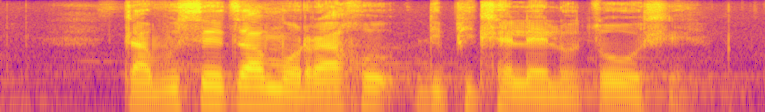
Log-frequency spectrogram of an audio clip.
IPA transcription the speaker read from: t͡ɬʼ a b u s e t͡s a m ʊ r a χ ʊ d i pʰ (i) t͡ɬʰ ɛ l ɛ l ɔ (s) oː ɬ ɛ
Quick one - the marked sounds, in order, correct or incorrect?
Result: correct, incorrect

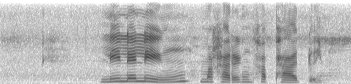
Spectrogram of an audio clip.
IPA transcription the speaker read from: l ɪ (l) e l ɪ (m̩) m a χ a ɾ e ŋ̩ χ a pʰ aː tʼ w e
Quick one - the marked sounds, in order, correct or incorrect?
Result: correct, incorrect

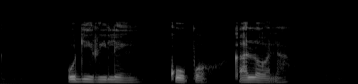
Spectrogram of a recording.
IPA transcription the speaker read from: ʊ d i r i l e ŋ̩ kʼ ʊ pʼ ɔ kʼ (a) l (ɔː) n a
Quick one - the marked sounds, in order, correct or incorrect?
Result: correct, correct

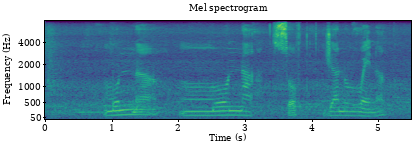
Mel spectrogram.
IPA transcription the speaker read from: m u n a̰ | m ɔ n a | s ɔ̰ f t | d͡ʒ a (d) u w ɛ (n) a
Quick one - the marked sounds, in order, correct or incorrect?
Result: incorrect, correct

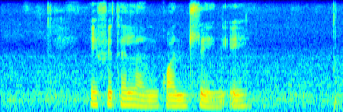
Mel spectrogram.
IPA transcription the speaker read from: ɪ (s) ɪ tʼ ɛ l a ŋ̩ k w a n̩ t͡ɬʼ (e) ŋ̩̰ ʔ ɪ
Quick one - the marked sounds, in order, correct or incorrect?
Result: incorrect, correct

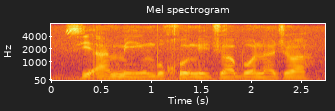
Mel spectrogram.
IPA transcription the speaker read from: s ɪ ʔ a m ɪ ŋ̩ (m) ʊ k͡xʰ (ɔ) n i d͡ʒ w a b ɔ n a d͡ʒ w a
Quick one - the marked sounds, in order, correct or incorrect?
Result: incorrect, incorrect

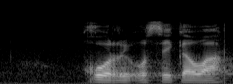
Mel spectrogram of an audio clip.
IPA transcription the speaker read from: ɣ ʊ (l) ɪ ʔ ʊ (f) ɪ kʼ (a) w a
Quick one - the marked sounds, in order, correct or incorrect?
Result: incorrect, incorrect, correct

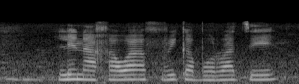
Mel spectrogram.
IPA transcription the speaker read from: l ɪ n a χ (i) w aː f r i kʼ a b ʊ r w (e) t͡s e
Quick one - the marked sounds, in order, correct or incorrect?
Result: incorrect, incorrect

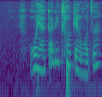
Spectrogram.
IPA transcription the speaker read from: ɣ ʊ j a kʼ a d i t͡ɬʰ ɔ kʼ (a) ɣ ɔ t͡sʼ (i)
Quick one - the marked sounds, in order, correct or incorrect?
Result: incorrect, incorrect

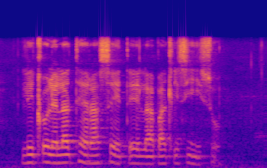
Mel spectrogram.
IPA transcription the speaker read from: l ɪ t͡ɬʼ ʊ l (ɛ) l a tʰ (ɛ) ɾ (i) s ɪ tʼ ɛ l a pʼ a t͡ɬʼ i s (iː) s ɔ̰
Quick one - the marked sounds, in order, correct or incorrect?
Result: correct, correct, incorrect, correct

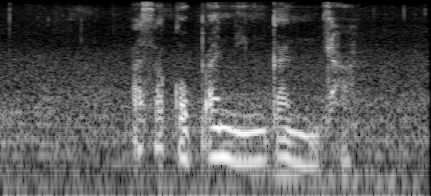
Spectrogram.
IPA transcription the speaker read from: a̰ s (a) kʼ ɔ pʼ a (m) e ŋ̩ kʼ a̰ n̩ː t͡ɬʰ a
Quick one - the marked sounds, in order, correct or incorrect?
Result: correct, incorrect

